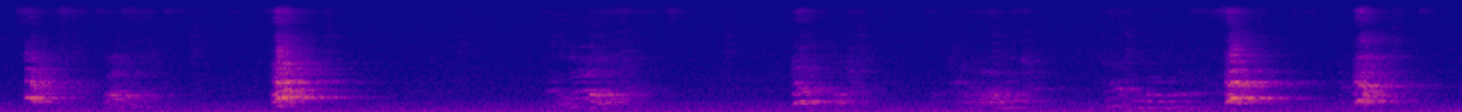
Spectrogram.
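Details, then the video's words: Dog named Maggie giving a string of about eight loud barks spread irregularly over eleven seconds, each bark short and bright with a quiet room between them. "Maggie barking sounds"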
